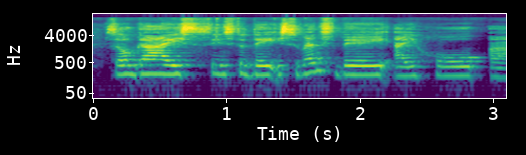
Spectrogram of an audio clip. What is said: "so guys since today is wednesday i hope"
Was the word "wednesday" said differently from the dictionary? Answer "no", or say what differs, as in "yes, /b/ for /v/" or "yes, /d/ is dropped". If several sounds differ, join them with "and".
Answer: yes, /s/ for /z/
